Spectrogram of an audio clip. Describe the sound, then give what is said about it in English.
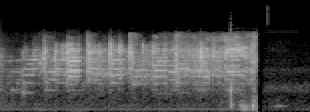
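A telephone rings with a bright, warbling electronic tone that trills continuously, then stops abruptly and leaves near silence. “Okay, we're back after Michael just had a phone call.”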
